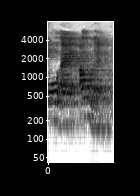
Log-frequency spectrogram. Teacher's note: तो इसको जो ही कुछ स्वर से होते हैं, जैसे ओ है, औ है, इनको अपन बोलते हैं, इनका उच्चारण करते हैं। तो कंठ और ओष्ठ यानी होठों से इसकी आवाज निकलती हुई बाहर आती है, तो इसलिए इसका उच्चारण स्थान क्या हो गया, कंठोष्ठ हो गया।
